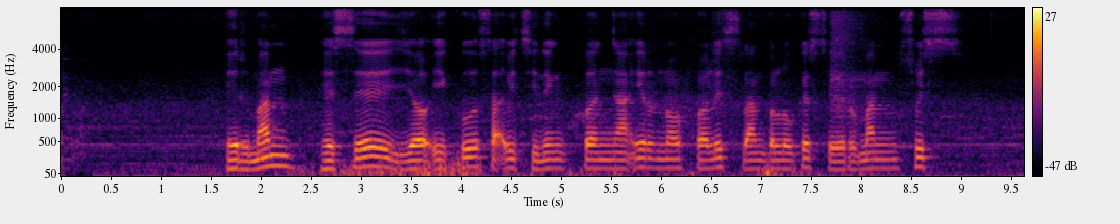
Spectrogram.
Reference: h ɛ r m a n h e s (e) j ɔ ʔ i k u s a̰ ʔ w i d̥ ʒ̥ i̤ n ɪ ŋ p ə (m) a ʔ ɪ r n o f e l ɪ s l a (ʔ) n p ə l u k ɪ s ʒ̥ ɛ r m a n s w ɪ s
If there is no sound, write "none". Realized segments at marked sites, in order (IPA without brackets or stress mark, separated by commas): e, ɲ, none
